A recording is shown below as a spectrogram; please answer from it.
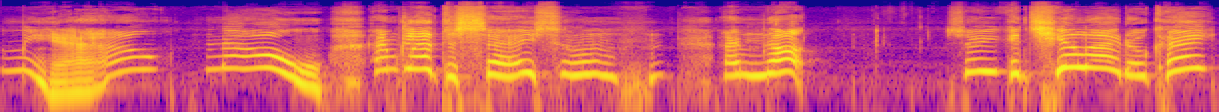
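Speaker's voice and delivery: very high cartoon cat voice; easygoing cat. A narrator's reading. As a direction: reassure as a laid-back little cat.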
